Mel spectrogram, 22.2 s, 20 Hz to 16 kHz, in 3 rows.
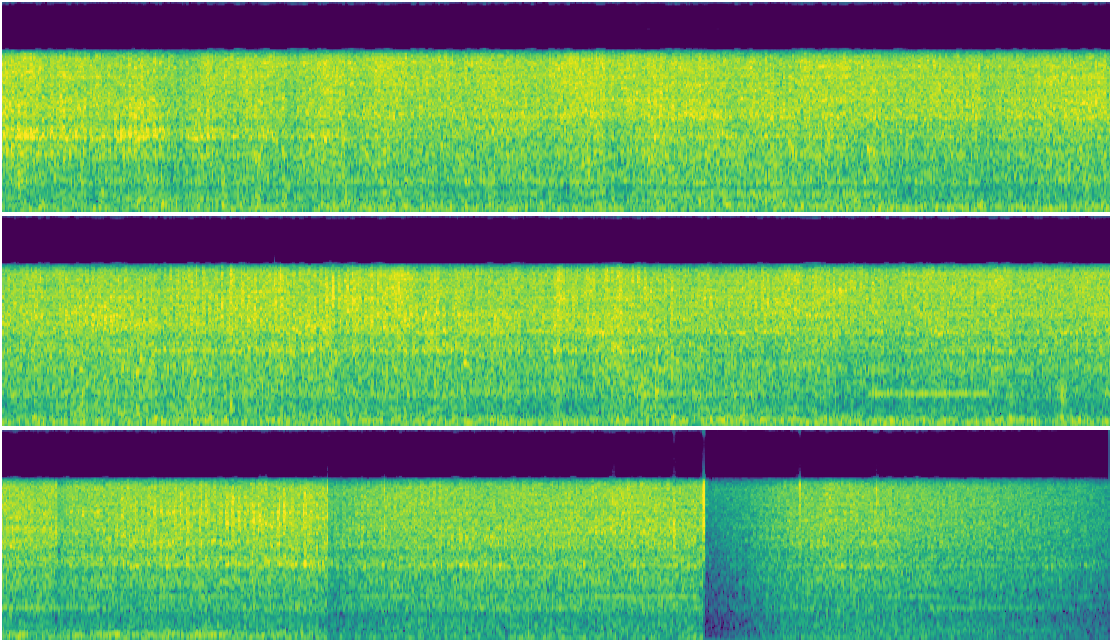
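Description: Passenger train coaches rolling past close by: a loud, steady rumble of wheels on rails. It eases about 17 seconds in, breaks off sharply at about 19 seconds, and a quieter, more distant rumble follows.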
